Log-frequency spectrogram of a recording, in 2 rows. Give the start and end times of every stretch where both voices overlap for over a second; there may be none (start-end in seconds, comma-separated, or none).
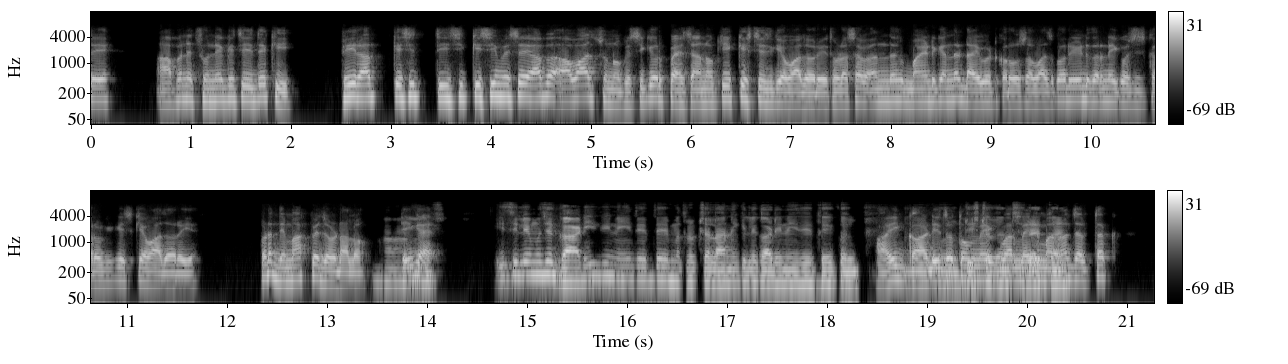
18.8-20.4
